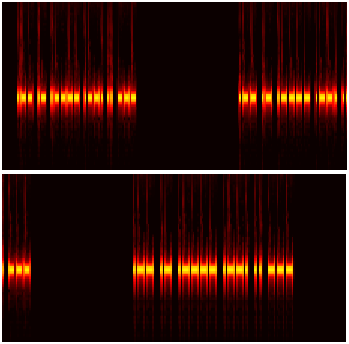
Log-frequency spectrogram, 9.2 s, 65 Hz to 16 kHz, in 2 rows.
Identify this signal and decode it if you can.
Morse code, heard as a keyed tone, about 51 wpm, 700 Hz. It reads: WA1PIO WA1PIO WA1PIO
